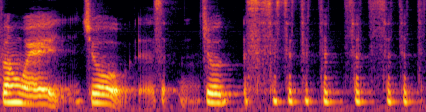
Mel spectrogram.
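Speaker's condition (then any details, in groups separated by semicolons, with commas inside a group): Stuttering; noticed in high school English class on br- of British, possible unnoticed childhood stutter, then more words; frequent repetitions of initial syllables and sounds, fillers; repeated sounds, repeated words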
